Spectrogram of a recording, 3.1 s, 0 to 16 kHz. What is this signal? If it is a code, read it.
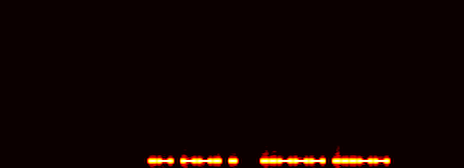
Morse code, heard as a keyed tone, about 46 wpm, 700 Hz. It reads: AGE 23
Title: K1USN SST QSO Practice 45wpm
